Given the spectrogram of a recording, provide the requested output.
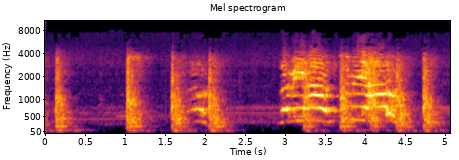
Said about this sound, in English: I went to the door, banged on it.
